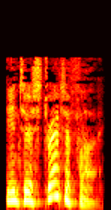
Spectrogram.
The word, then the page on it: interstratify: British English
